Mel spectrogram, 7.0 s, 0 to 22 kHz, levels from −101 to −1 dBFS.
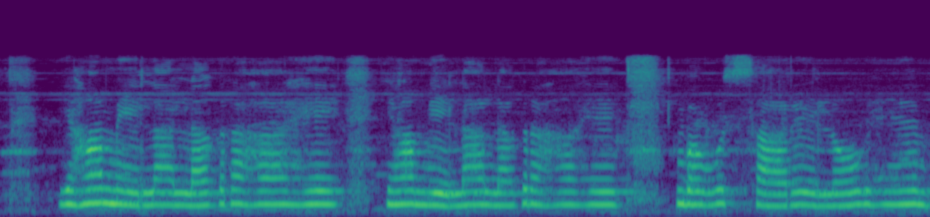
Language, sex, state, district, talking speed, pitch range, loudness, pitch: Hindi, female, Bihar, Saharsa, 120 wpm, 230-245 Hz, -35 LUFS, 240 Hz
